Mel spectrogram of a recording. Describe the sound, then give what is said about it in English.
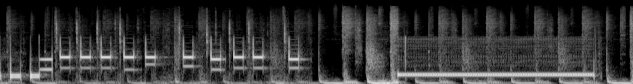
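A rapid string of touch-tone dialing beeps, about a dozen short dual-tone pulses in quick rhythm, followed by a steady two-second ringback-style tone on a radio show's phone line, as a random line picker calls a listener to pick a winner, with no talking. “All right, we're doing the random line picker on the phone line again here.”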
